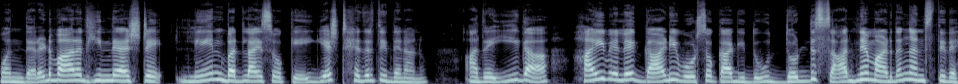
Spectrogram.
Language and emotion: Kannada, happy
